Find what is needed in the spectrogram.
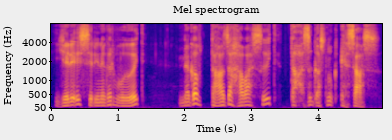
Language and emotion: Kashmiri, happy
